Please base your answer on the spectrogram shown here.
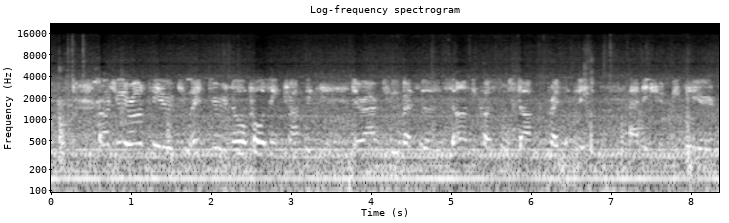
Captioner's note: radio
